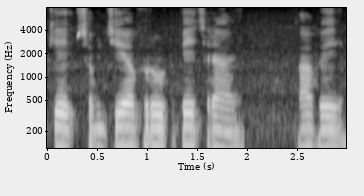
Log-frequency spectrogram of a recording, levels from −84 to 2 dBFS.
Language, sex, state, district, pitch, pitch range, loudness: Hindi, male, Haryana, Charkhi Dadri, 110 Hz, 105-115 Hz, -17 LUFS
